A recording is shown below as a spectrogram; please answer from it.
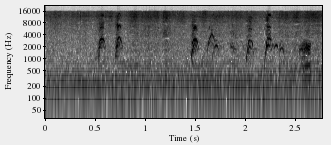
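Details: Several ducks calling while being fed in 2011: a run of short, harsh quacks, some doubled, heard faintly over constant broadband hiss.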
